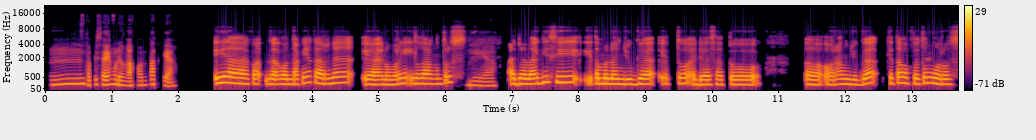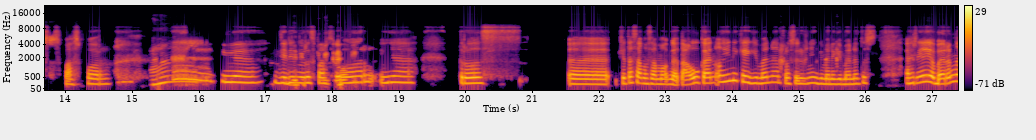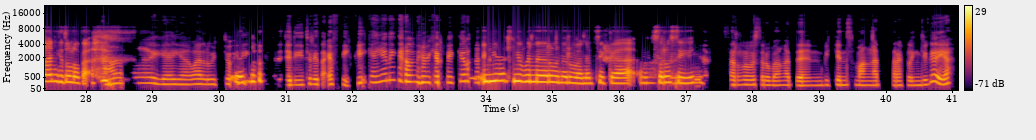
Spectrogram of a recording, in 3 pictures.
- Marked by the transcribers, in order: distorted speech; chuckle; laugh; chuckle; laughing while speaking: "Heeh"; laughing while speaking: "kalau dipikir-pikir"; other noise; in English: "traveling"
- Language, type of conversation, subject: Indonesian, unstructured, Pernahkah kamu bertemu orang baru yang menarik saat bepergian?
